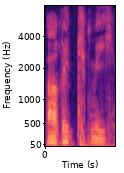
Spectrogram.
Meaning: arrhythmia
- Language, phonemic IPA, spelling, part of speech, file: French, /a.ʁit.mi/, arythmie, noun, Fr-arythmie.ogg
